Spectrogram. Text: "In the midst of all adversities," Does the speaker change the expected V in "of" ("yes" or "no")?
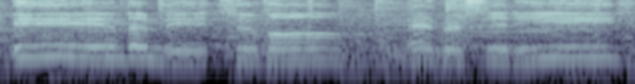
no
